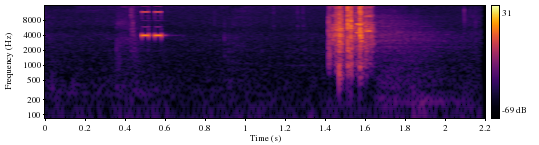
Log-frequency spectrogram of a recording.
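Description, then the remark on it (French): A short electronic beep, then a crisp camera shutter click with a quick double-snap mechanical burst as a photo is taken with a tyrannosaurus at a museum, sharp and fairly loud against a quiet background with no talking. “Prends-moi en photo avec lui, s'il te plaît.”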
